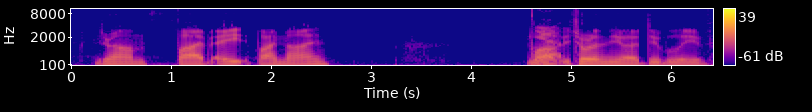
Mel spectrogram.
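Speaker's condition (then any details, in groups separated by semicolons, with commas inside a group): Brain injury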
